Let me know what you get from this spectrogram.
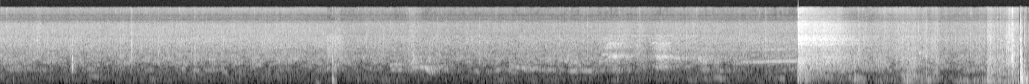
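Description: Steady hiss of heavy rain falling on forest foliage. About eight seconds in, a sudden louder rush of rustling with scattered crackles breaks in, as leaves and undergrowth are brushed through.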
